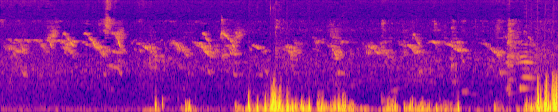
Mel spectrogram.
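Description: Small birds chirping, with many short high chirps repeating throughout. Irregular low rumbling bursts come in from about a second and a half in and are louder than the birds.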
